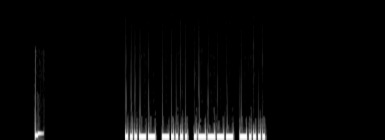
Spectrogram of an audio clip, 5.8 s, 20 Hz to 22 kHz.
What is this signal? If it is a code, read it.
Morse code, heard as a keyed tone, about 34 wpm, 700 Hz. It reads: 3616
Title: Numbers - 4-Digit 35wpm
